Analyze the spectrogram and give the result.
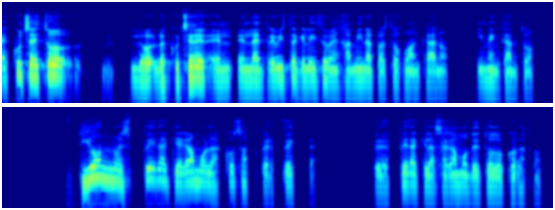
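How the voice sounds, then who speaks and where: A man delivers a sermon as pastor, his voice sitting high in pitch. He shifts from loud, emphatic calls to quiet, intimate asides as he preaches to a church.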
